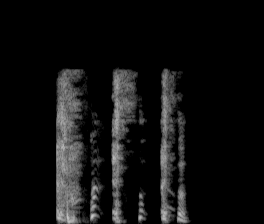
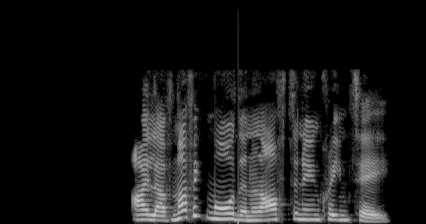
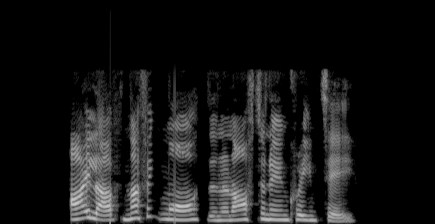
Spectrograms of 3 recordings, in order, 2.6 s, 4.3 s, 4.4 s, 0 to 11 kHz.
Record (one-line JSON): {"three_cough_length": "2.6 s", "three_cough_amplitude": 32767, "three_cough_signal_mean_std_ratio": 0.37, "exhalation_length": "4.3 s", "exhalation_amplitude": 29054, "exhalation_signal_mean_std_ratio": 0.61, "cough_length": "4.4 s", "cough_amplitude": 28428, "cough_signal_mean_std_ratio": 0.6, "survey_phase": "beta (2021-08-13 to 2022-03-07)", "age": "18-44", "gender": "Female", "wearing_mask": "No", "symptom_sore_throat": true, "symptom_onset": "6 days", "smoker_status": "Never smoked", "respiratory_condition_asthma": false, "respiratory_condition_other": false, "recruitment_source": "REACT", "submission_delay": "1 day", "covid_test_result": "Negative", "covid_test_method": "RT-qPCR", "influenza_a_test_result": "Negative", "influenza_b_test_result": "Negative"}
